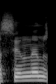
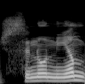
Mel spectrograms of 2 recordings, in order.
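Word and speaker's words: synonym: कुछ लोग इसे सिनोनियम भी पढ़ते हैं, जो कि नहीं पढ़ना चाहिए। इट्स सिनोनिम।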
